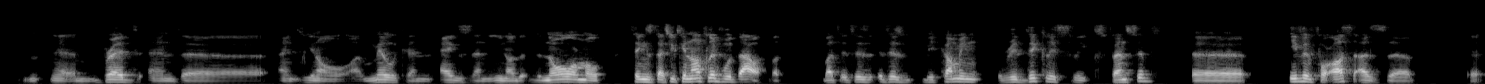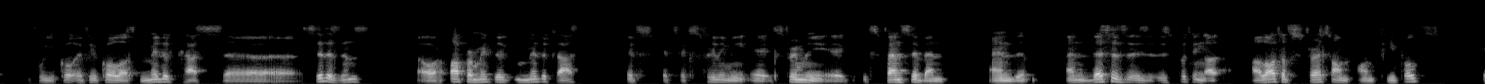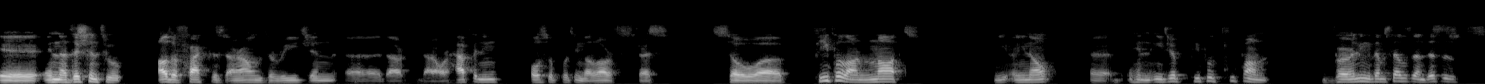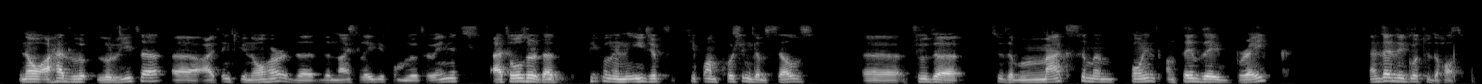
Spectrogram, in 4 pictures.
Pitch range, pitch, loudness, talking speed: 95-135 Hz, 115 Hz, -24 LUFS, 160 wpm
